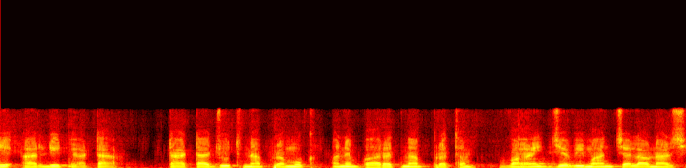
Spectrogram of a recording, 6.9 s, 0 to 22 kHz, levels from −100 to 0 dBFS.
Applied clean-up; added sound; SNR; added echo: neural separator model SepFormer DNS4.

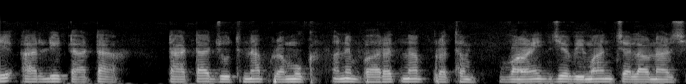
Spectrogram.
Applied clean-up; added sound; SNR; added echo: neural mask model Resemble Enhance denoiser.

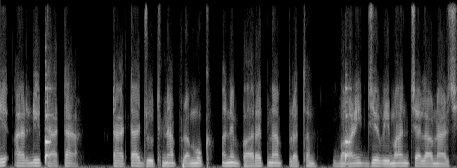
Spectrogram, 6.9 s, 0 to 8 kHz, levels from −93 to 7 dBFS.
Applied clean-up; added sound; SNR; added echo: neural diffusion model UNIVERSE++.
